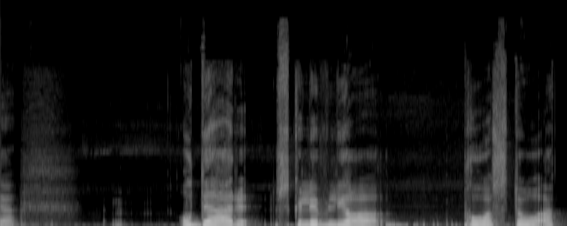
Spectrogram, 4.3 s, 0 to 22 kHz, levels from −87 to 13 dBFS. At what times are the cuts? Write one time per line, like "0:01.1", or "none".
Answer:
0:02.0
